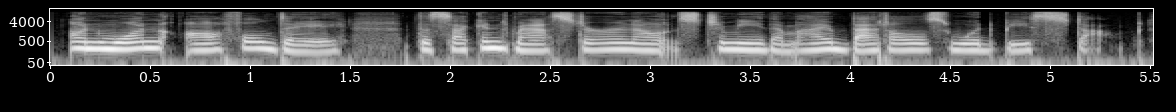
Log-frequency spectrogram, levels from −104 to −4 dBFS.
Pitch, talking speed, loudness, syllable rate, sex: 205 Hz, 175 wpm, -19 LUFS, 5.0 syllables/s, female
